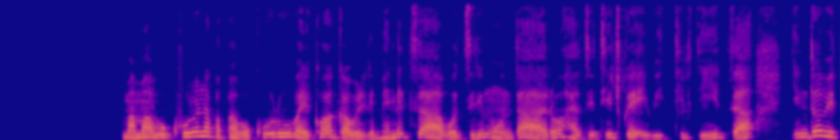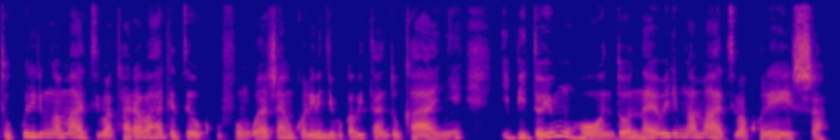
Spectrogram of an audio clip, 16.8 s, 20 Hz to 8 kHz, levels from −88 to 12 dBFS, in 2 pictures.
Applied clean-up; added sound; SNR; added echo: neural mask model Resemble Enhance denoiser.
